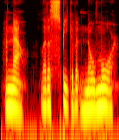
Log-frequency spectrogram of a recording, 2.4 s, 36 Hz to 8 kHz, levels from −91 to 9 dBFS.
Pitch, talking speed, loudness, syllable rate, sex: 125 Hz, 225 wpm, -18 LUFS, 4.6 syllables/s, male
